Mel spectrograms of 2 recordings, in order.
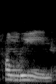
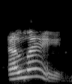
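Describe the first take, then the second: First: The name is said an English way. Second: The name is said the French way. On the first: The speaker calls it wrong. "being pronounced the wrong way... everybody's calling it Helene" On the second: The speaker calls it right. "the pronunciation of my middle name... is Elaine. It's the French pronunciation"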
